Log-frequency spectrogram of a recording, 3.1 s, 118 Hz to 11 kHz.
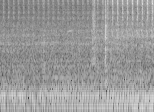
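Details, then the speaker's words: Turbocharged 1992 Suzuki Cappuccino, freshly resealed with new head gasket, at idle: light even valve ticking two or three times a second. Valves thought to need better seating; said to be common on Cappuccinos, here more pronounced. "does have a little valve ticking to you, as you hear it right now. They need to be seated a little bit better, but the hauls ass."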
